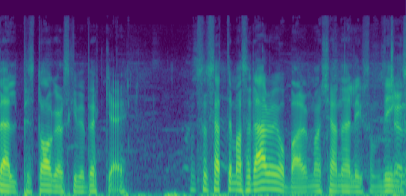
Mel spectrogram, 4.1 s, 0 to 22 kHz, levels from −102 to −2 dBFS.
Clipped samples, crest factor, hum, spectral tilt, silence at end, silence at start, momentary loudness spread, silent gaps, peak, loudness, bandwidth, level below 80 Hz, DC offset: under 0.1%; 18 dB; none; -6.5 dB/octave; 0 s; 0 s; 12 LU; none; -6 dBFS; -25 LUFS; 15 kHz; -42 dBFS; 0.2%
